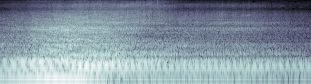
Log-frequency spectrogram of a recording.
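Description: A motor vehicle passing by, its noise swelling over the first second or two and then slowly fading away.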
